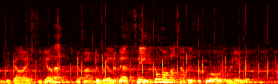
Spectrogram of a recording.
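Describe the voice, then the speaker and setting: A man's voice: mid-range voice, sing-song, a little fast. A man announcing a live stunt show like a kids show host, coaxing the crowd for applause and putting questions to the children. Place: outdoor show, over a loudspeaker system. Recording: echoey outdoor PA, far off, music and crowd. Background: music and crowd.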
